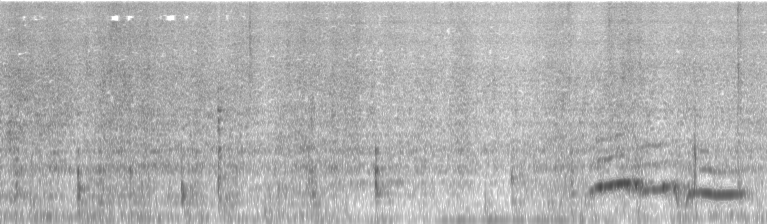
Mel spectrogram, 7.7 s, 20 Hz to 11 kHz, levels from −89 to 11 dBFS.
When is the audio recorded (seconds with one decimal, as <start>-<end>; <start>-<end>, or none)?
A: 0.0-5.5; 7.0-7.7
